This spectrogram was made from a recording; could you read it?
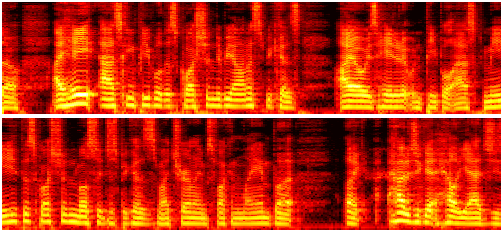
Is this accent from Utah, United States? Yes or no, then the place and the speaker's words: no; Vermont, United States; I'm from Vermont.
